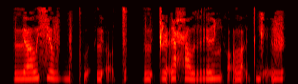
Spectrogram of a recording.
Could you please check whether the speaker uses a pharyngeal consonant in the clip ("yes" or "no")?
yes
